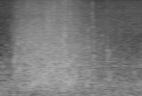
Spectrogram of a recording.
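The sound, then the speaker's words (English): A single sea wave surges in against rocks with a broad, hissing wash, swelling quickly and then easing back into a softer rush of water. Moderately loud, with no voices. “living on the rocks overlooking the sea.”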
